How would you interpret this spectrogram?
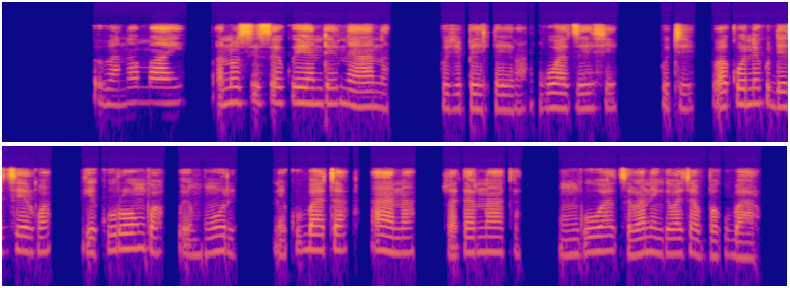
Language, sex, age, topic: Ndau, female, 25-35, health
